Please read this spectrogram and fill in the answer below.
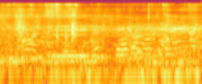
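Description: Indistinct chatter of several people talking at once in the background, with no clear words.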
